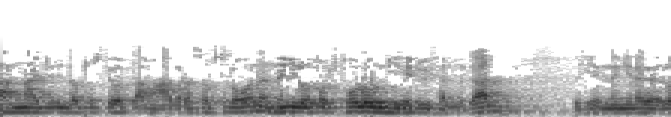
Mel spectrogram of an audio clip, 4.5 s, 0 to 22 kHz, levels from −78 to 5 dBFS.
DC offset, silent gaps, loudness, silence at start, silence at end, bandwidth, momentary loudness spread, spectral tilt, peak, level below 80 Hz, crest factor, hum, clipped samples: under 0.1%; none; -17 LUFS; 0 s; 0 s; 5 kHz; 9 LU; -7.5 dB/octave; 0 dBFS; -48 dBFS; 16 dB; none; under 0.1%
